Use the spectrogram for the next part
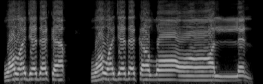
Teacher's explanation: നാവ് ചുണ്ട് വൃത്താകൃതിയിൽ വെച്ചുകൊണ്ട് തന്നെ നമ്മൾ ഉച്ചരിക്കണം. ജ നാവിന്റെ മധ്യവും മേലെ അണ്ണാക്കിൽ ടച്ച് ചെയ്തുകൊണ്ടാണ്. ക നിങ്ങൾക്കറിയാം എന്താണ്, നാവിന്റെ തുടക്കം അതിന്റെ മുകളിലുള്ള അണ്ണാക്കിൽ ടച്ച് ചെയ്തുകൊണ്ടാണ്.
